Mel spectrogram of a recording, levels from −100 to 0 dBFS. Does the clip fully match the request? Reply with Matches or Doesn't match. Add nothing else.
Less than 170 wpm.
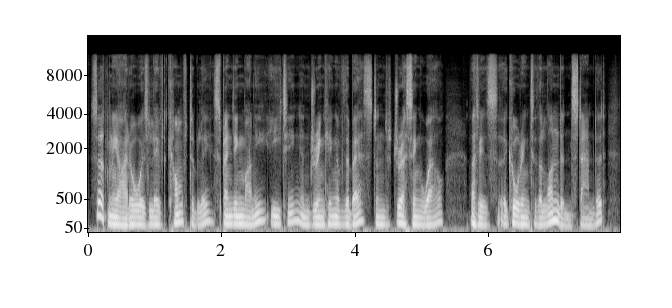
Doesn't match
